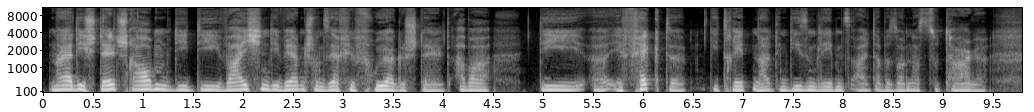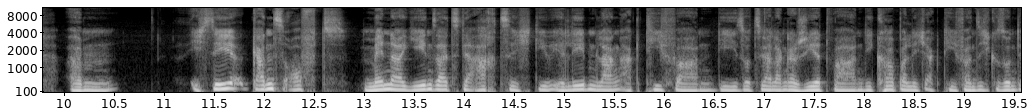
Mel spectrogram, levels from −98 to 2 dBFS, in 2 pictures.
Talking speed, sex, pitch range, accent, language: 155 wpm, male, 135-155 Hz, German, German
